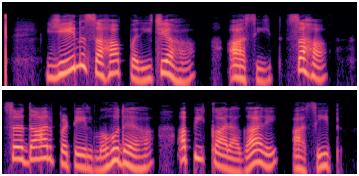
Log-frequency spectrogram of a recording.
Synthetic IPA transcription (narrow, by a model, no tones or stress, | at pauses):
jeːnsɐɦapɐɾiːt͡ʃjaɦa | aːsiːt̪sɐɦa | sɐɾd̪aːɾpɐʈeːlmɐɦud̪ɐjaɦ | ɐpikaːɾaːɡaːɾe | aːsiːt̪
